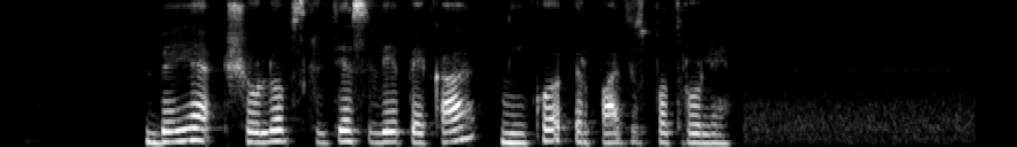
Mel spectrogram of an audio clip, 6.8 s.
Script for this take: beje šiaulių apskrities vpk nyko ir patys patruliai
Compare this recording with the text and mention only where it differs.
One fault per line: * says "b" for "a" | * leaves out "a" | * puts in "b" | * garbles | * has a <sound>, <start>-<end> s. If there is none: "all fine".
all fine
